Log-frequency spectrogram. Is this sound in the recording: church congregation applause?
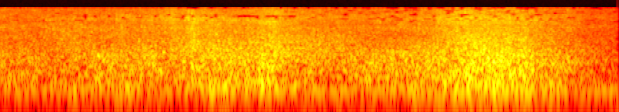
no

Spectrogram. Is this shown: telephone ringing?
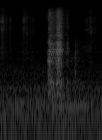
no

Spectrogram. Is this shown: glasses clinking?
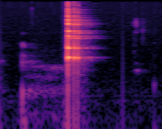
yes

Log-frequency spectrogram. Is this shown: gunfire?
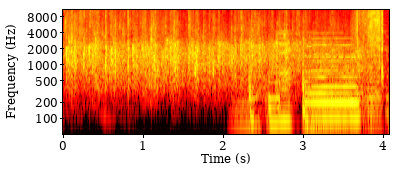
no

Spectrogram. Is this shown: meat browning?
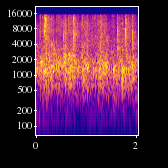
no

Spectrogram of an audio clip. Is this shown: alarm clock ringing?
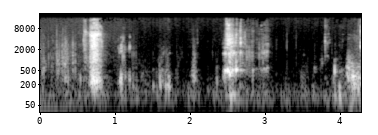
no

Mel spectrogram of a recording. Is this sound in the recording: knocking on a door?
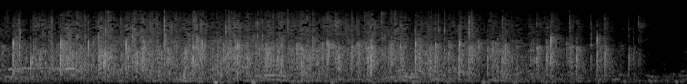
no

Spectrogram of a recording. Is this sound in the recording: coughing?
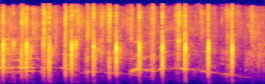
no

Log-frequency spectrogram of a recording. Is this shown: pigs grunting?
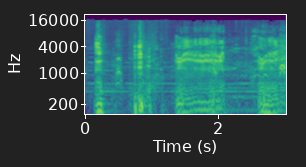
yes

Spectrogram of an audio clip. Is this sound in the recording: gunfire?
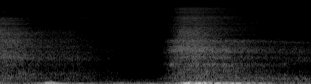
no

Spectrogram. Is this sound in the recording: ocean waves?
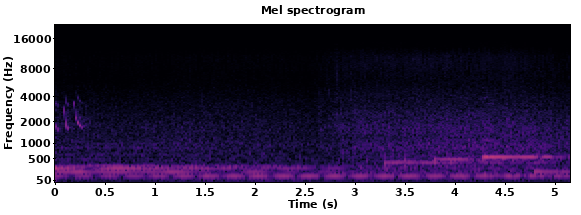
yes

